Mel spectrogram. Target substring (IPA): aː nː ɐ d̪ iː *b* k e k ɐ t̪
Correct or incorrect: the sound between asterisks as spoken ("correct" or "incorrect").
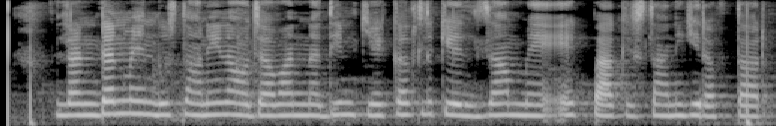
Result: incorrect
